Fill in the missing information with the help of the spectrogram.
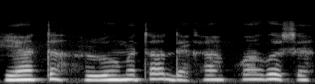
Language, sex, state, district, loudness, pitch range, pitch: Assamese, male, Assam, Sonitpur, -15 LUFS, 210-230 Hz, 215 Hz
